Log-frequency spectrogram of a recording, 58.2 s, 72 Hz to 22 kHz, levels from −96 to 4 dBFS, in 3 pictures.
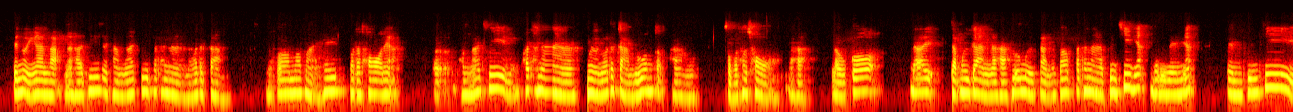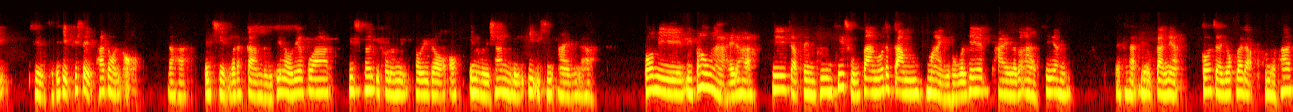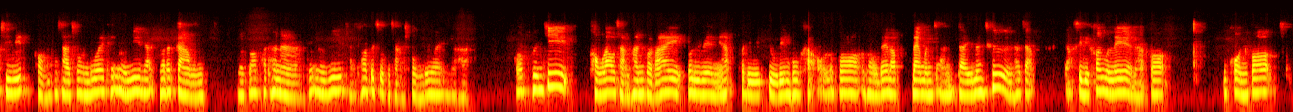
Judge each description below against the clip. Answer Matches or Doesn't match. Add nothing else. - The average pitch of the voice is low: Doesn't match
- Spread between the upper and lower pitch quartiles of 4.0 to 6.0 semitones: Doesn't match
